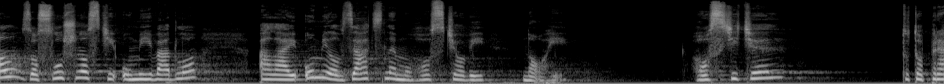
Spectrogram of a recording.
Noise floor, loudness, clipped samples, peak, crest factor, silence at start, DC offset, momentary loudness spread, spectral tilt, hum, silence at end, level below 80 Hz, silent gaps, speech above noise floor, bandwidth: -64 dBFS; -22 LUFS; under 0.1%; -6 dBFS; 18 dB; 0 s; 2%; 13 LU; -3.5 dB/octave; none; 0 s; -48 dBFS; none; 42 dB; over 20 kHz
